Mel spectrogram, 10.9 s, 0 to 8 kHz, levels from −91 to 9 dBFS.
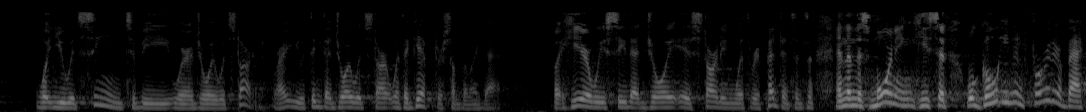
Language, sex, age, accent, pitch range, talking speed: English, male, 30-49, American, 120-175 Hz, 255 wpm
